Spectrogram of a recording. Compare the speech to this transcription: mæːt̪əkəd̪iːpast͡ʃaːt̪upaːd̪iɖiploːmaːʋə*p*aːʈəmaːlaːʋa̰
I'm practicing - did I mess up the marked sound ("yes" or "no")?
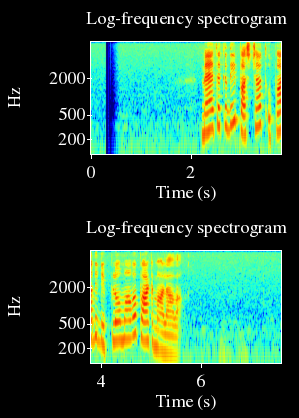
no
